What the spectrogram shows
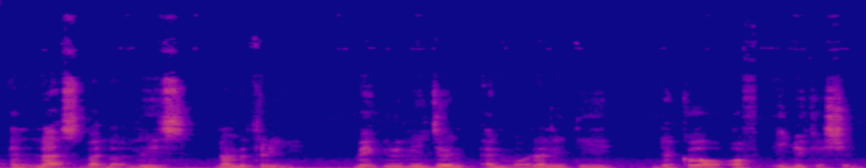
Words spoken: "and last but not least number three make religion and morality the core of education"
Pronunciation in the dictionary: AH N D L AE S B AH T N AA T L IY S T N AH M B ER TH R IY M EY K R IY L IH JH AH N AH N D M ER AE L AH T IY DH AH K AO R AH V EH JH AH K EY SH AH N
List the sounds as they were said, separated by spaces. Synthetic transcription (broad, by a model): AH N L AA S B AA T N AA T L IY S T N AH M B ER T R IY M EY K R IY L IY JH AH N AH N M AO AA L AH T IY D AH K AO L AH F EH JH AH K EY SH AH N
